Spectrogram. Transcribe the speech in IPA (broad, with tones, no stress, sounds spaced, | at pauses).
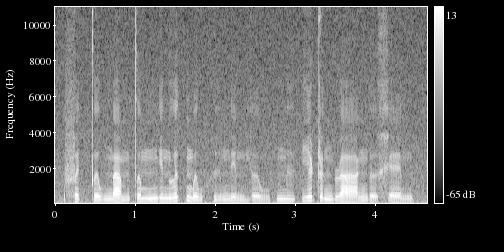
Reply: f ɛ˨˩ k̚ t̪ ə˨˩˨ w n a˨˩ m t̪ ə˧ m ŋ e˧ n l ə˦˥ k̚ m ə˨˩ w h ɨ˨˩˨ n e˨˩ m j ə˨˩ w | n ɨ˨˩ ʔ i˧˥ ə̯ ʈ ə˨˩ ŋ ɹ aː˨˩˨ ŋ əː˨˩˨ x ɛ˨˩ n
